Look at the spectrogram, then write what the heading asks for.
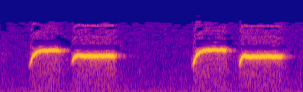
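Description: A person whistles an imitation of a bird's call: four clear, fairly loud notes in two pairs. Each note opens with a quick upward slide, then holds a steady pitch, with a short pause between the pairs.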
